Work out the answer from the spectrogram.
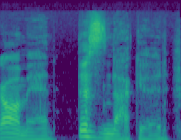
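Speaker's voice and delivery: low, soft worried aside; nervous worry. Acted. Go nervous facing the hunters.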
